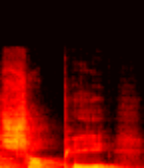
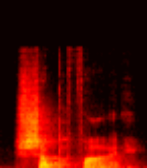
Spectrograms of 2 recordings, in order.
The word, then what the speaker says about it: Shopify: instagram instagram instagram number seven shopify shopify don't pronounce shopify it's not a shoppie it's a shop shopify shopify shopify shopify shopify which is shopify number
